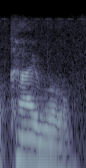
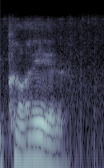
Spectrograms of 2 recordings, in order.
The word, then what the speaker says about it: Cairo: Remember I told you how Cairo is a mispronunciation. The capital of Egypt should be Kohir, which means Mars, or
